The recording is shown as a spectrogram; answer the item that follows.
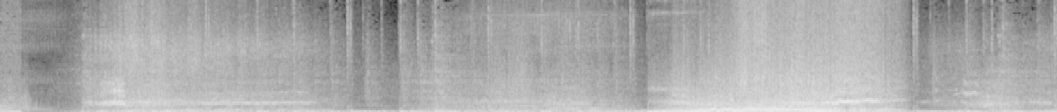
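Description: A drift car's engine revving up and down as its tyres skid and squeal through a hairpin, loudest for a couple of seconds near the end. Background music with a steady beat runs underneath.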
